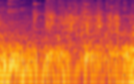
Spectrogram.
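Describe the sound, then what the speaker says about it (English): Sugar and water for candy canes being poured into a pot, a short, loud, continuous rushing pour with bubbling, trickling texture. "Tom's added sugar and water to a pot"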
